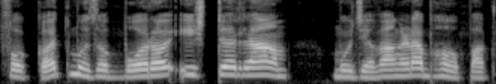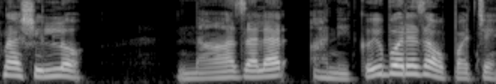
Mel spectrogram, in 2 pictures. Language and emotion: Goan Konkani, sad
